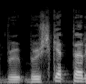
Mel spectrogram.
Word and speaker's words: Bruschetta: Oh, they have a great food truck, the Bruschetta food truck. Did I say that right? – Yeah, that sounds good.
